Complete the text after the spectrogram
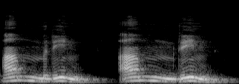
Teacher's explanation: را کو باریک پڑھیں گے، کیوں؟ کیونکہ را کے نیچے دو زیر ہے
